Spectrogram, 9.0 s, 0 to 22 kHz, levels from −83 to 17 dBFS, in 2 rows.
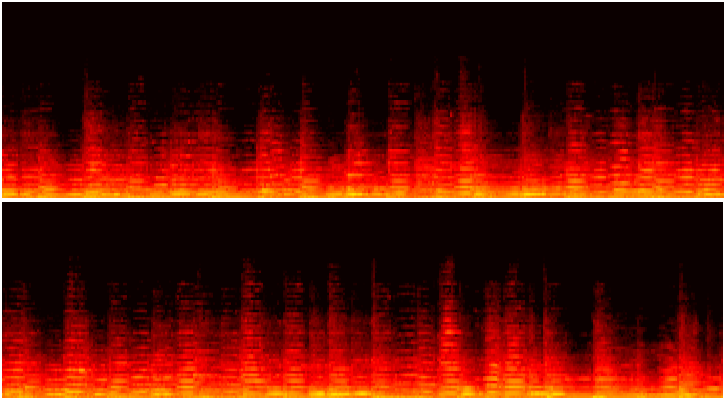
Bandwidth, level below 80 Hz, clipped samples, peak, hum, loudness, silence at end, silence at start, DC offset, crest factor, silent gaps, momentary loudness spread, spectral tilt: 10.5 kHz; -36 dBFS; under 0.1%; -8 dBFS; none; -23 LUFS; 0 s; 0 s; under 0.1%; 14 dB; none; 4 LU; -6.5 dB/octave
